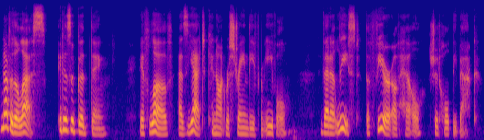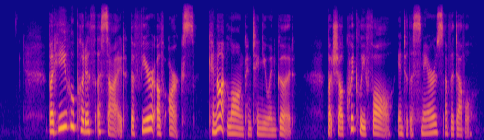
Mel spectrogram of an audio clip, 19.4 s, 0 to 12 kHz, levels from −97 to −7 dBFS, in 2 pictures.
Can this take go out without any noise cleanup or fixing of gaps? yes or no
no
